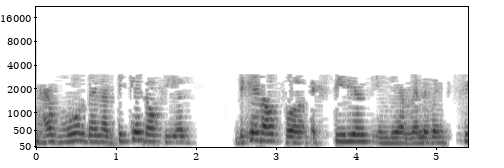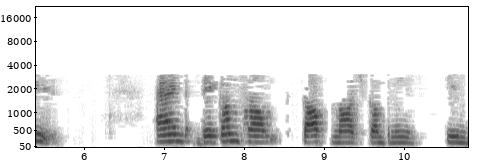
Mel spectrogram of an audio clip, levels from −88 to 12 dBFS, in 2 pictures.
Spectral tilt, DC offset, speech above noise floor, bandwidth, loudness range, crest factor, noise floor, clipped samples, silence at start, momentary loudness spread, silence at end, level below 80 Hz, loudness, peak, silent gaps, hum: -12 dB/octave; under 0.1%; 59 dB; 3.2 kHz; 3 LU; 18 dB; -76 dBFS; under 0.1%; 0 s; 10 LU; 0 s; -68 dBFS; -18 LUFS; 0 dBFS; none; none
